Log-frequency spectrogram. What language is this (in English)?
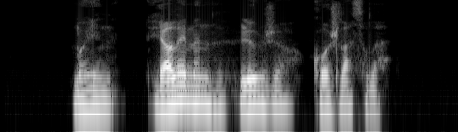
Mari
